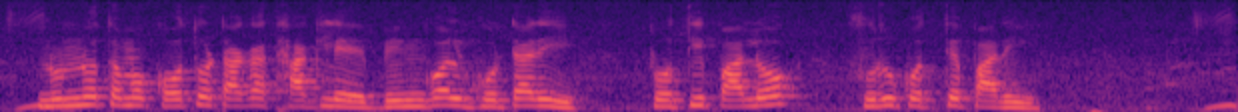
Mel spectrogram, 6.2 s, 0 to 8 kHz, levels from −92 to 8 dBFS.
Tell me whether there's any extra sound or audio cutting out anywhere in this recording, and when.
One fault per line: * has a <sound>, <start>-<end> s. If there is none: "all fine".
* has a whoosh, 5.4-5.6 s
